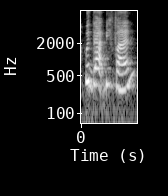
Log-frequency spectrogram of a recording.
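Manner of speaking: lightly voiced three-year-old, bright rising question; sweet child's question. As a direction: ask it like an earnest little girl. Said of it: "she looks at me and says".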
